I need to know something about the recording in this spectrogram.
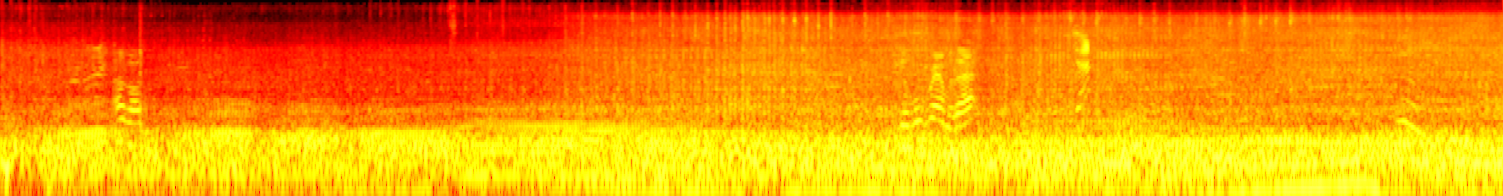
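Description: Scooter engines rev in bursts nearby.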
